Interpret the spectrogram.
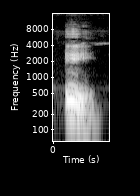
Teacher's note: ए बोलेंगे ना तो कंठ पे भी जोर पड़ेगा और जीभ हल्का सा जाके तालू को भी टच होगी देखिए ए जा रही है जीभ थोड़ा सा तालू के तरफ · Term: कंठ तालव्य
